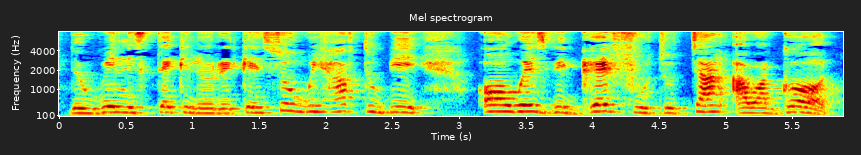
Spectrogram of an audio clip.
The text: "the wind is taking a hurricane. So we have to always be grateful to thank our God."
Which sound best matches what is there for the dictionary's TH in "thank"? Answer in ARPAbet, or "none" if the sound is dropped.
T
